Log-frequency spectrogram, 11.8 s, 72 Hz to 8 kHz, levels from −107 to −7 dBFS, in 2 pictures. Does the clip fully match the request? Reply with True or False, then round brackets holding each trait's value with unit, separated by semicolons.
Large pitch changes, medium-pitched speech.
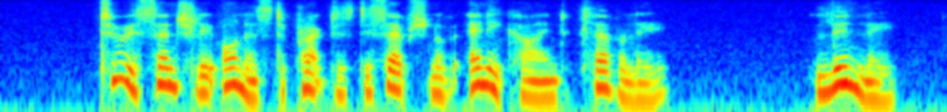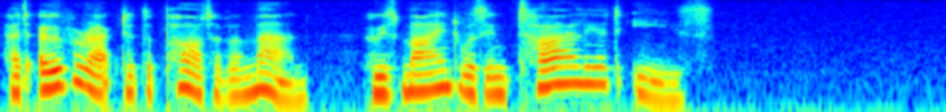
True (6.0 semitones; 170 Hz)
